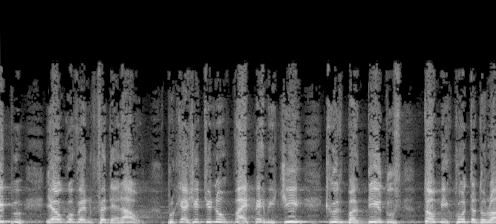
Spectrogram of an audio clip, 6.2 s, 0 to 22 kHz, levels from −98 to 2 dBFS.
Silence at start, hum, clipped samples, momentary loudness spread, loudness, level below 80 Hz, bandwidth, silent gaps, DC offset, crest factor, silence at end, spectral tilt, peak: 0 s; none; under 0.1%; 9 LU; -17 LUFS; -54 dBFS; 16 kHz; none; 0.1%; 12 dB; 0 s; -3.5 dB/octave; -4 dBFS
